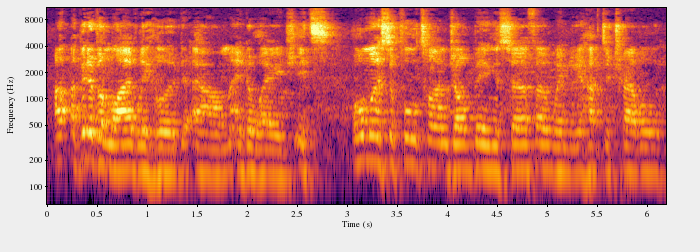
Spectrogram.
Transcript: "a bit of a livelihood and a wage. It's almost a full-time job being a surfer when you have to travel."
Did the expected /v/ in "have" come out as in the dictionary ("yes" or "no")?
no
